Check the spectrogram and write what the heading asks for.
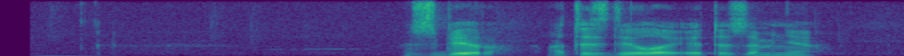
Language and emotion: Russian, neutral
